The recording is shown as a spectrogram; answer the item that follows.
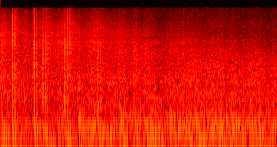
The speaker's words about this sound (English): Explosions heard through the night. Gaza firing airstrikes towards Israel as Israel upped its offensive against Gaza, hitting from air, land, and sea.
